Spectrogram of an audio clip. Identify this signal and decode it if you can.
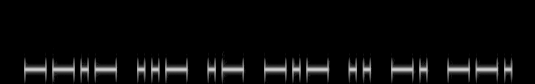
Morse code, heard as a keyed tone, about 17 wpm, 700 Hz. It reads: QUAKING
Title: Pangram Challenge v2 - 17wpm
